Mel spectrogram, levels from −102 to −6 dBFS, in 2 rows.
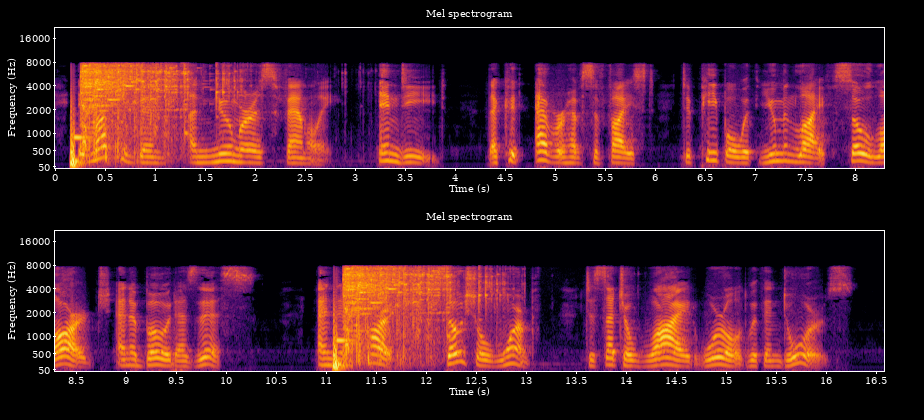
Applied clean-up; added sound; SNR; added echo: none; Shatter; -3 dB; none.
